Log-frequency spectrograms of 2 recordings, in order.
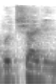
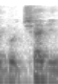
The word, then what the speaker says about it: Bucegi: Well, the claims are that in the mountains of Bucegi, it's spelled Bucegi, we'd say Bucegi, but they say Bucegi, and that's in sort of on the border.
